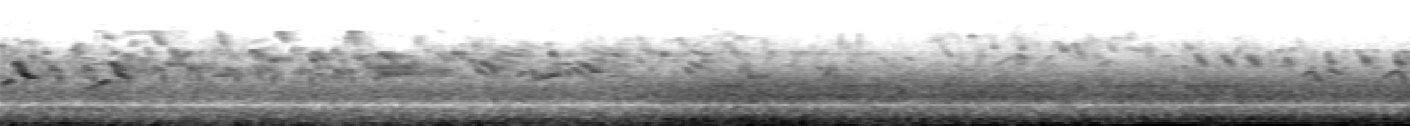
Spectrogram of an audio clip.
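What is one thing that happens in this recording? Birds chirp and twitter rapidly nearby.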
